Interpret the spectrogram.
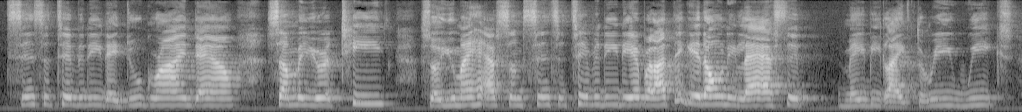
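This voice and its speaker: A middle-aged woman from the United States with a slight lisp, talking casually to camera as a vlogger, halting with frequent ums and restarts. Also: mid-range voice, steady tone, fairly bright tone. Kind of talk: casual vlog talk to camera.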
